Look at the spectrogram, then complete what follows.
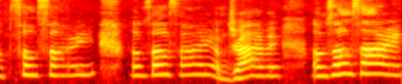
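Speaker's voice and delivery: mock crying, high, tearful, fighting back tears. Retelling apologizing while driving and crying, imitating crying while apologizing. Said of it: "You ever drive and cry at the same time?".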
